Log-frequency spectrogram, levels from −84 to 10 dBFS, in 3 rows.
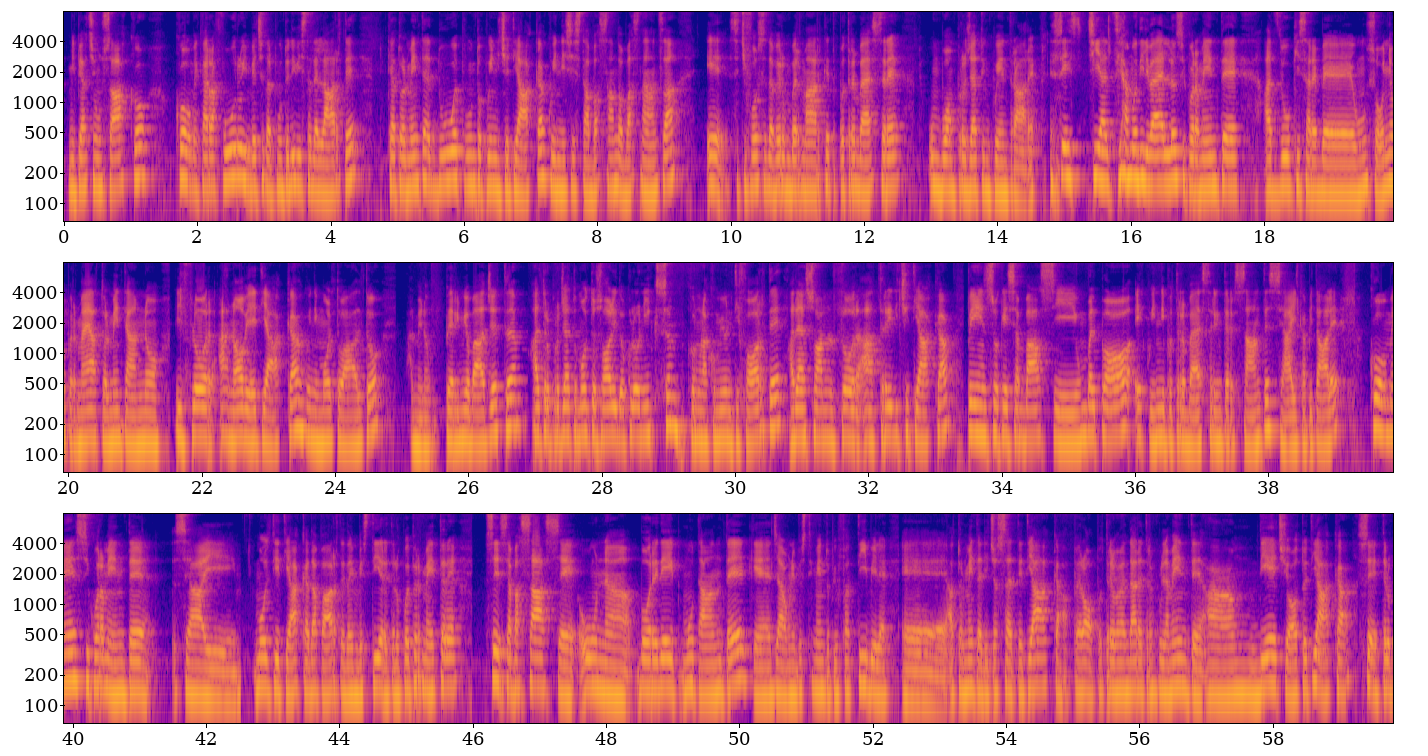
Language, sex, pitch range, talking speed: Italian, male, 130-150 Hz, 135 wpm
